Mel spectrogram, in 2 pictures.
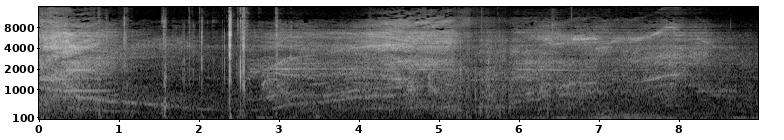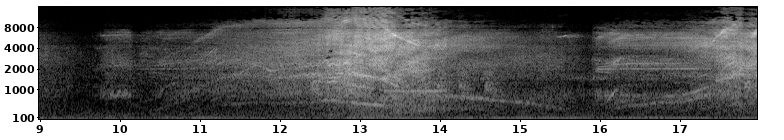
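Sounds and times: electric motor whining: 0:00.0 - 0:05.4
sharp clicks: 0:01.0 - 0:03.2.

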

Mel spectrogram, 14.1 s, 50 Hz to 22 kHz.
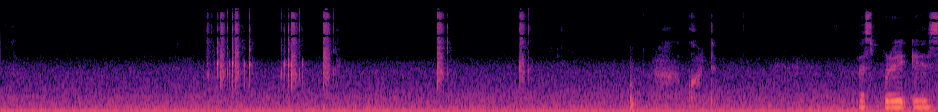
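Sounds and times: spray bottle pump hissing: 0:03.1 - 0:05.1.

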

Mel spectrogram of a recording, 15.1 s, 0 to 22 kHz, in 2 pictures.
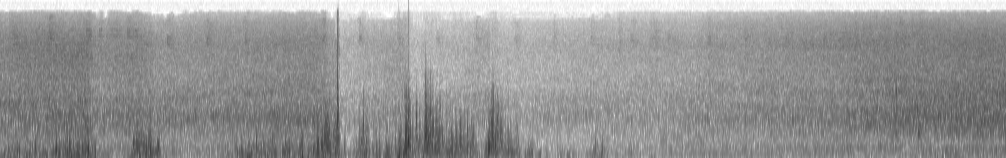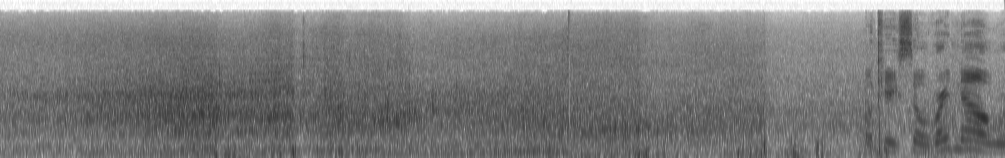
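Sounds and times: road traffic noise: 0:00.0 - 0:15.0.

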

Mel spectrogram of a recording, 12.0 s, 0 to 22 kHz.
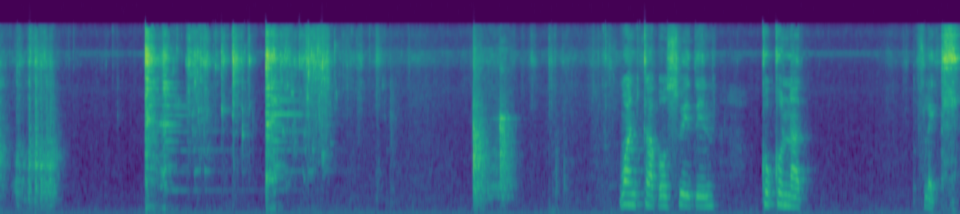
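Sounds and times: liquid pouring into metal pot: 0:02.0 - 0:04.5.

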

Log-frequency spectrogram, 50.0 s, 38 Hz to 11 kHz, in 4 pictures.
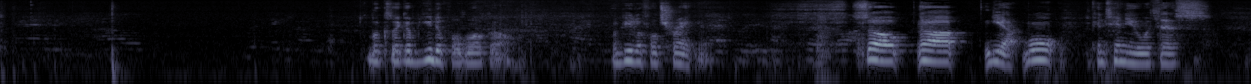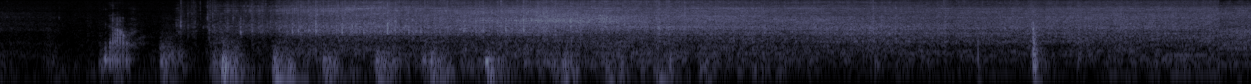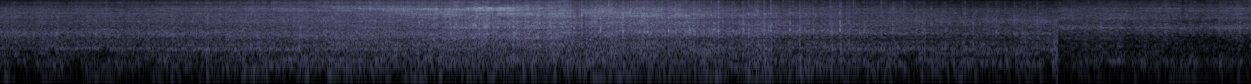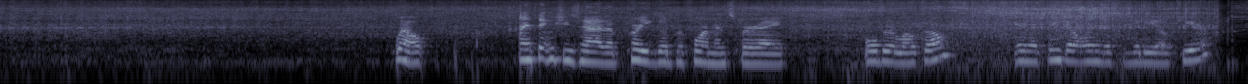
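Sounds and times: model train whirring hiss: 0:14.3 - 0:50.0.

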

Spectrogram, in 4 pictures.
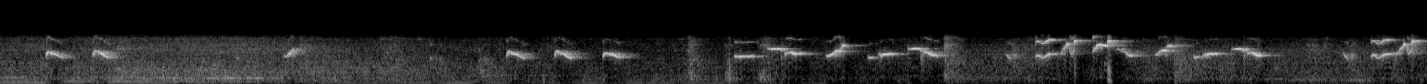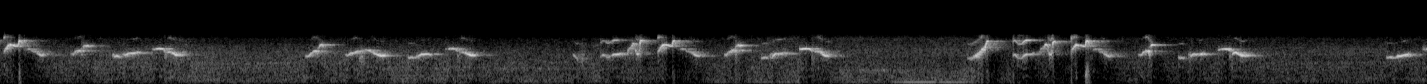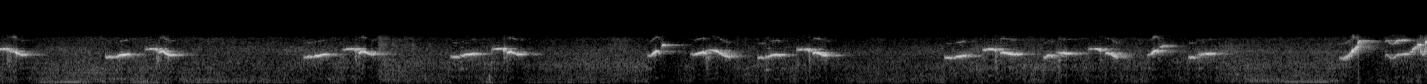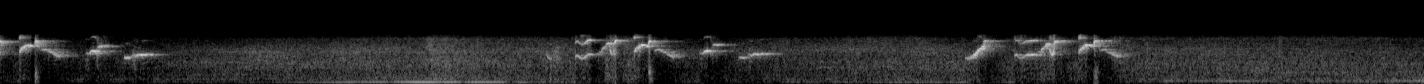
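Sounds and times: cockatiel whistling: 0:00.4 - 0:01.2, 0:02.8 - 0:03.1, 0:05.0 - 0:06.4, 0:07.3 - 0:12.8, 0:13.4 - 0:16.2, 0:17.3 - 0:19.2, 0:20.0 - 0:22.7, 0:24.0 - 0:27.0, 0:28.1 - 0:29.0, 0:29.6 - 0:30.5, 0:31.6 - 0:32.4, 0:33.0 - 0:34.0, 0:35.0 - 0:37.0, 0:38.0 - 0:40.8, 0:41.9 - 0:44.5, 0:48.3 - 0:50.6, 0:52.4 - 0:54.1.

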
